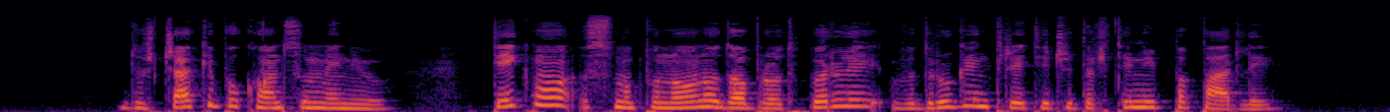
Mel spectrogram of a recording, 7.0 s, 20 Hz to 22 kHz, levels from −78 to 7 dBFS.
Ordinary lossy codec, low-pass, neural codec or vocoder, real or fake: AAC, 32 kbps; 19.8 kHz; none; real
